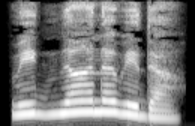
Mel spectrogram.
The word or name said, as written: ವಿಜ್ಞಾನವಿದ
